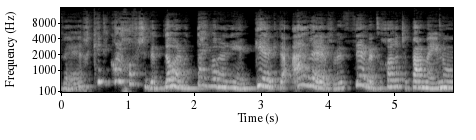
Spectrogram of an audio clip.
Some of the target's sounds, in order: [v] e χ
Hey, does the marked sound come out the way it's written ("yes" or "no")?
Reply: yes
